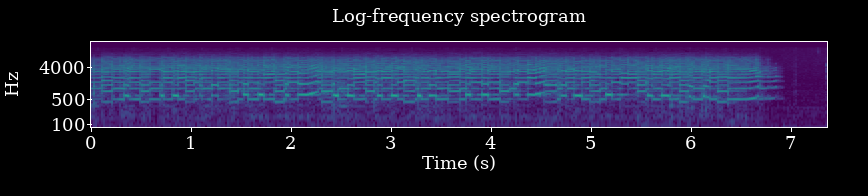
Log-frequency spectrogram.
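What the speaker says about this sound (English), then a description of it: "I'm hammering with the pick, so it sounds like this." Fast electric guitar solo from a 1984 lesson, notes hammered with the pick in a dense, rapid stream of bright, distorted tones for about seven seconds before stopping abruptly and ringing out.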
